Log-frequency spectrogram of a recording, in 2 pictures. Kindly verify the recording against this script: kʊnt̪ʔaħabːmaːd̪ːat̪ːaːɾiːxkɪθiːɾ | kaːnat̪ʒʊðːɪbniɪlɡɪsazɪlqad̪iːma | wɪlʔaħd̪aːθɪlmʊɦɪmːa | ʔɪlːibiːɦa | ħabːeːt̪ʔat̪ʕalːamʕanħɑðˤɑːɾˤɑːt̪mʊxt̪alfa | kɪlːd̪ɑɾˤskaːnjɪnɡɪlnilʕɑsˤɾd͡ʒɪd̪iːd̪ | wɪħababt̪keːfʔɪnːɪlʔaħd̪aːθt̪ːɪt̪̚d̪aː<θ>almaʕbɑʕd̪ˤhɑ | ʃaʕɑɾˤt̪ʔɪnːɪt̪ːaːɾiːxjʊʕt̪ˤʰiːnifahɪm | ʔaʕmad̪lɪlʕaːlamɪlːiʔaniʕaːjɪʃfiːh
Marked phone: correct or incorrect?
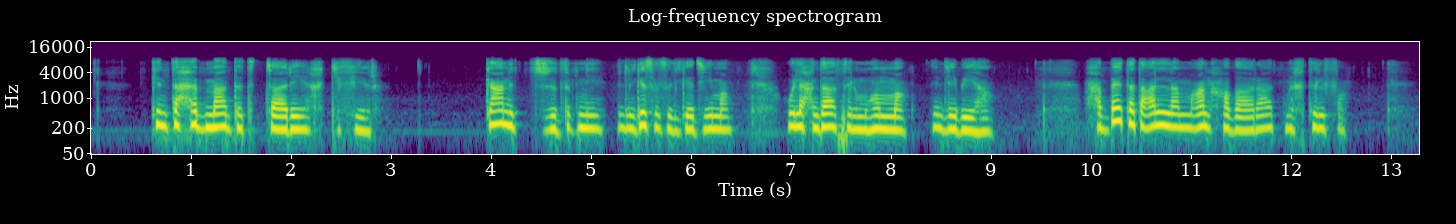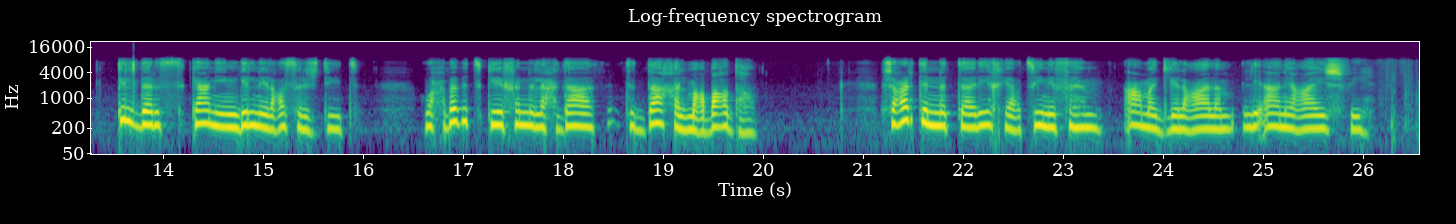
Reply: incorrect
